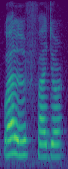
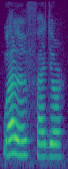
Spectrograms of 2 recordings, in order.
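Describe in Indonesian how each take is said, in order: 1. Bunyi r-nya tebal, di akhir kata. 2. Bunyi r-nya tebal, di akhir kata.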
